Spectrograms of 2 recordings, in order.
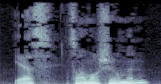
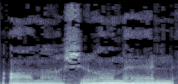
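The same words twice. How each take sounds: First: Said in the usual way. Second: Slow savoring. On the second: Pretend. Savoring name slowly.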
